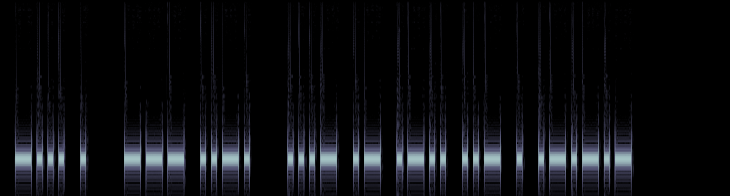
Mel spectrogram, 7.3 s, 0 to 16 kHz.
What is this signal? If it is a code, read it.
Morse code, heard as a keyed tone, about 22 wpm, 700 Hz. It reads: BE OF VALUE.
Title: Sentences from Top 1000 Words - Review Part 3 - 22wpm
